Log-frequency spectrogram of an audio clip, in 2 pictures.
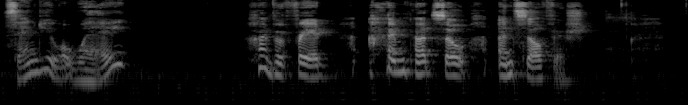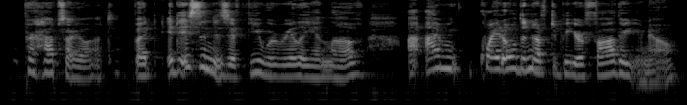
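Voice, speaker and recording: Woman reading as a tender, melancholy older man, softly mellow. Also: lowish voice, sing-song, measured pace. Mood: tender, wistful confession. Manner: gentle, hesitant, earnest. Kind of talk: literary audiobook dialogue.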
